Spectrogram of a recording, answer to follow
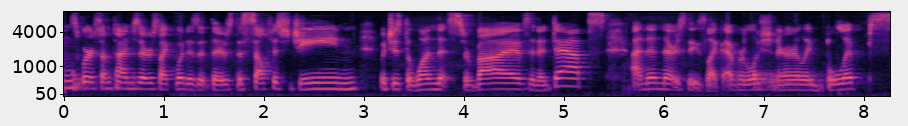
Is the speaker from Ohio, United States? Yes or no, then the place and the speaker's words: no; Southern California, United States; also born or lived in Massachusetts; We moved to California when I was about 4. And we lived in a couple of different houses in this city in Southern California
